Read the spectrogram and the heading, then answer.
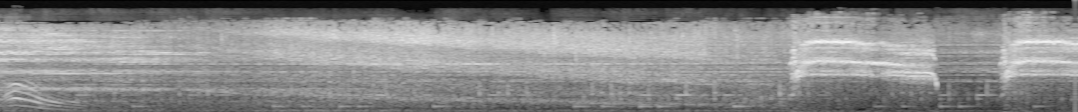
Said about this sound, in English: That scream explains it all.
